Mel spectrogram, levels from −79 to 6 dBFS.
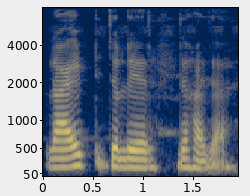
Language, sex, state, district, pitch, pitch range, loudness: Bengali, female, Assam, Hailakandi, 160 Hz, 155-180 Hz, -15 LUFS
